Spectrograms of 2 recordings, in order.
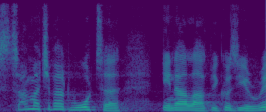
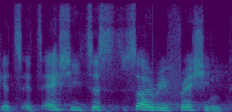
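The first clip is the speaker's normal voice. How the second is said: normal talking voice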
